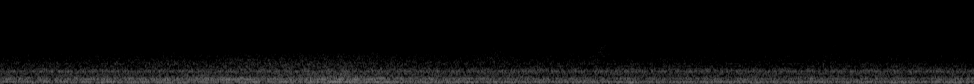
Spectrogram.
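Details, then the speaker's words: Percussion massage device with a round foam head held perpendicular on a client's calf, pausing 30 seconds on a tight spot: continuous low rumbling motor hum with faint rapid pulsing. "d pause for 30 seconds to allow the percussion technique to seep in and loosen up any tight areas"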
